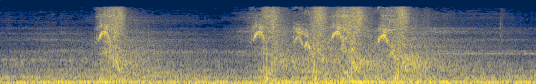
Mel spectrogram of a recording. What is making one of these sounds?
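A magical spell whooshes and crackles.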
